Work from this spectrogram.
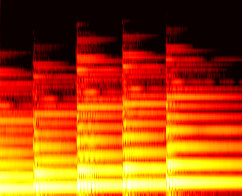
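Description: A short ascending Dorian-mode scale, five clearly separated sustained notes struck one after another at a steady pace, each ringing on with rich overtones, close and clean with no talking.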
